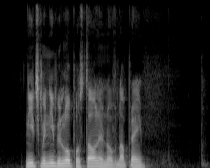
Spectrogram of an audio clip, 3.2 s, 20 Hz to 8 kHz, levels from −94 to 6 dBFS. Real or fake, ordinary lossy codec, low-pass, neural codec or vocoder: real; none; none; none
